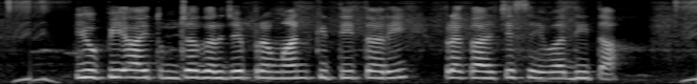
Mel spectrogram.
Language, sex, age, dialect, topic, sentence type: Marathi, female, 18-24, Southern Konkan, banking, statement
